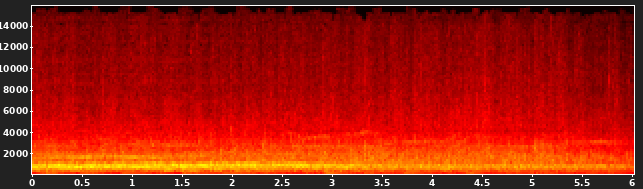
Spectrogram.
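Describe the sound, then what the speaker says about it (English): Sustained, steady applause from the audience at a junior and senior choir competition final, broad and dense throughout and tapering slightly toward the end. "a huge round of applause for our other two finalists."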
